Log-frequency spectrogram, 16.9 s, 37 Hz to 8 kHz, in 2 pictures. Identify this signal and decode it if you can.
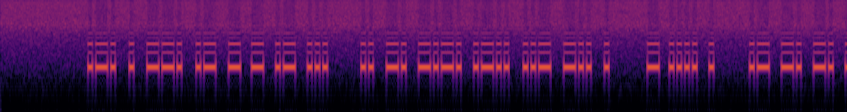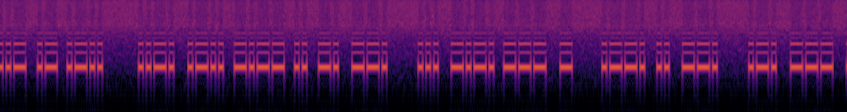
Morse code, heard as a keyed tone, hand-sent with a paddle, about 31 wpm, 320 Hz. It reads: REGATTAS INCLUDE THE ANNUAL FLYING SCOT PIG …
